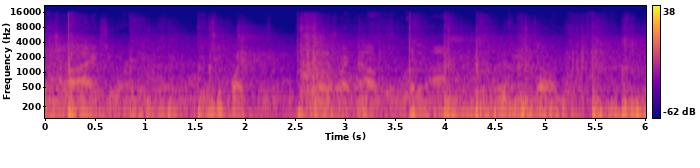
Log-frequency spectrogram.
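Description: Basketballs bouncing on a hardwood gym court, a string of irregular sharp thuds from several balls, heard under a voice.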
